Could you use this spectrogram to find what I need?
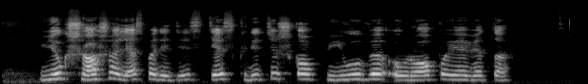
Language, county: Lithuanian, Klaipėda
